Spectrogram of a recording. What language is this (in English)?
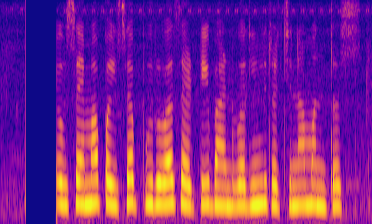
Marathi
